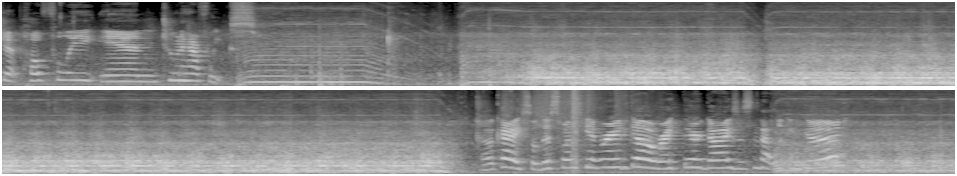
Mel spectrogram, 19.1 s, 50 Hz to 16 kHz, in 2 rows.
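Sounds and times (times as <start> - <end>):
stick blender motor whine: 2.4 - 4.0, 4.6 - 14.2, 17.3 - 19.0.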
